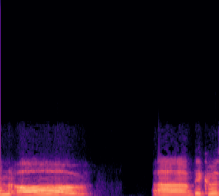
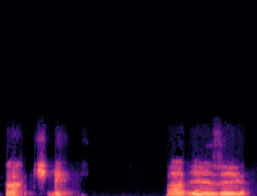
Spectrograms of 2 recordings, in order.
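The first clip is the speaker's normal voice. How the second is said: lips held still while speaking; talking with mouth closed; slower than usual. Real, not acted. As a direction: speak without moving the mouth. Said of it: "I will try to speak without moving my mouth".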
